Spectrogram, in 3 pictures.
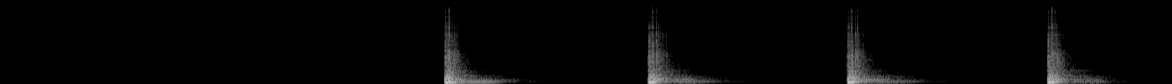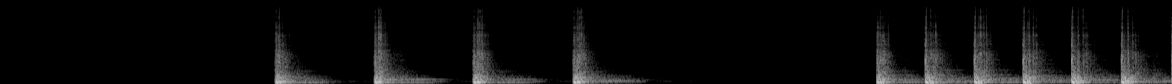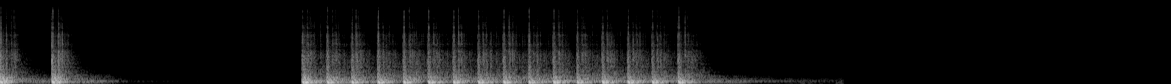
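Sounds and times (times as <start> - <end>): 
taiko drums: 4.5 - 4.9, 8.5 - 8.9, 14.5 - 14.8, 15.5 - 15.9, 16.5 - 16.9, 20.5 - 24.4, 26.5 - 30.6.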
